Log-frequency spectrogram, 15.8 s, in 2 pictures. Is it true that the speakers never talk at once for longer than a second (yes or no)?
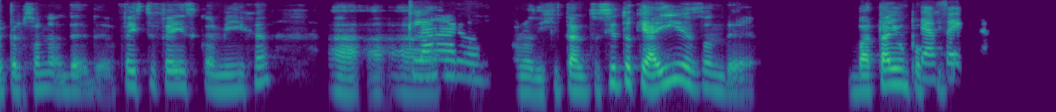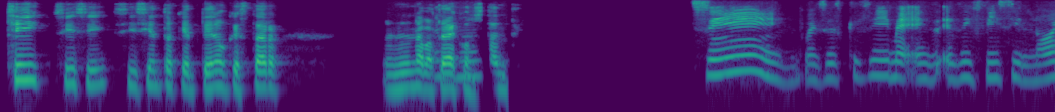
yes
